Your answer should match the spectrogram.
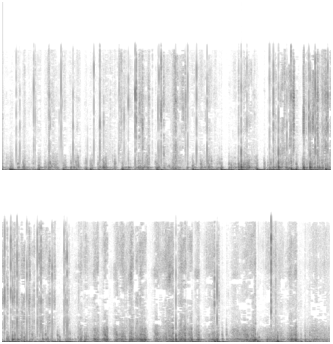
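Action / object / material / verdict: scrape / foam microphone windscreen / foam / none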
